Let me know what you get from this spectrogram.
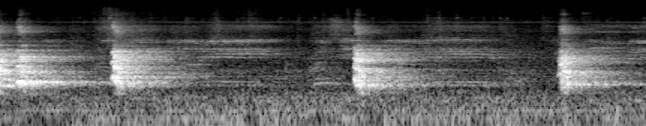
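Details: Barking Rhodesian Ridgeback busy with enrichment puzzle games: four abrupt, strong barks spaced unevenly, roughly every one to three seconds, each fading quickly, with a constant low background rumble.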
